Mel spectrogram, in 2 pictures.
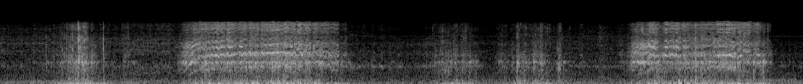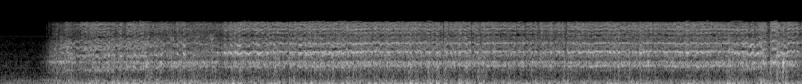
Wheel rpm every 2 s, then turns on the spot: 30, 100, 20, 80, 130, 220, 230, 230.
none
